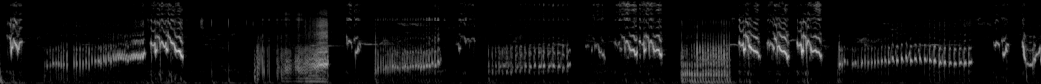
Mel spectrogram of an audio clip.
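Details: A pet budgerigar that loves to talk and sing warbles continuously, mixing chattering buzzes, rapid clicks and harsh squawky notes.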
